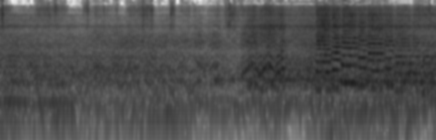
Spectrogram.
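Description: Highway traffic noise from a convoy of semi trucks and pickups passing, then horns honking from the passing trucks starting about three seconds in, growing louder and sounding steadily through the end.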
